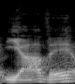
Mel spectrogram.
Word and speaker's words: Yahweh: Dann kommt nämlich sein Name, der wird als Tetragramm bezeichnet, vier Buchstaben, J-H-W-H, wird wahrscheinlich so etwa Yahweh ausgesprochen.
